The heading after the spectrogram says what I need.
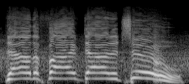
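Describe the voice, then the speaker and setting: A male play-by-play announcer making an excited, shouted touchdown call in live American football commentary, from an outdoor stadium. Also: very high voice, slow, a faint crowd. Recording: outdoor stadium broadcast with background noise.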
